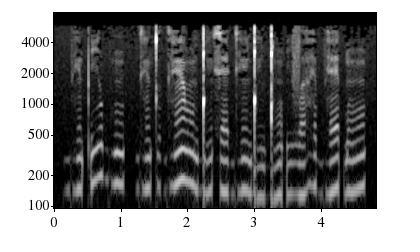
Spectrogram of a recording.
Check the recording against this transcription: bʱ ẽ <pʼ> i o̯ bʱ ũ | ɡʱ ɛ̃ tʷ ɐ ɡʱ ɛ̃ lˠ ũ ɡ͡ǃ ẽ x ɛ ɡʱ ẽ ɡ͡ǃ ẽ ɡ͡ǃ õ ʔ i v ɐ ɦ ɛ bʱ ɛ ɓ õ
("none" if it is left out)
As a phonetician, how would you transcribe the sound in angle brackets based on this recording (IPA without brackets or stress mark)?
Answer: pʼ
